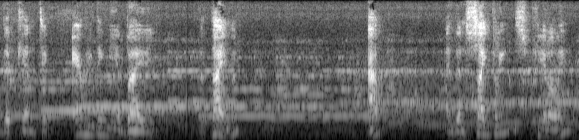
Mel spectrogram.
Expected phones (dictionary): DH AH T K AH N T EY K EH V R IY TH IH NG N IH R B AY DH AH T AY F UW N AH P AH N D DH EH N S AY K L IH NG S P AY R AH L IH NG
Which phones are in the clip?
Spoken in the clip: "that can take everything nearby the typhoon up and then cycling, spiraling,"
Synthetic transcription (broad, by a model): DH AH T K AH N T EY K EH V R IY TH IH NG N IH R B AY DH AH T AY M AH AE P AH N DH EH N S AY K L IH NG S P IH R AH L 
